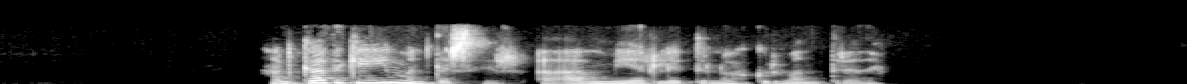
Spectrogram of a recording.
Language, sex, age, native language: Icelandic, female, 20-29, Icelandic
